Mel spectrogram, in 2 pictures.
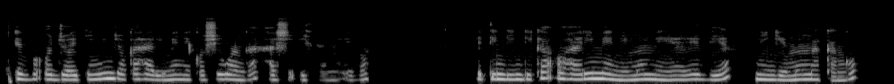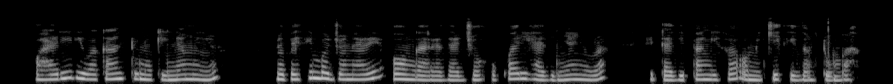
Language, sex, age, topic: Oshiwambo, female, 18-24, agriculture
